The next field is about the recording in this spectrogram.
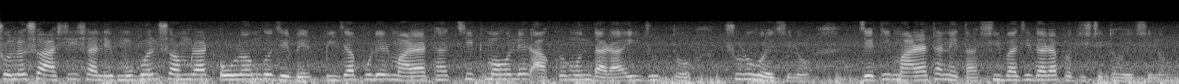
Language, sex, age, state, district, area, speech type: Bengali, female, 18-30, West Bengal, Kolkata, urban, read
